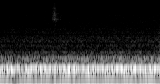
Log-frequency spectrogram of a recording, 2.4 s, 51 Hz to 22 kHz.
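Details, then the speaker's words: 2010 Mustang GT 3V with ON3 turbo kit, start-up idle while the turbo gets lubricated: a deep, steady rumble with an even beat and no ticks or knocks. Healthy turbo V8 idle. "See, fires right up. Sounds good. That turbo get good and lubricated, and then I'll rev on it a little bit for you guys."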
